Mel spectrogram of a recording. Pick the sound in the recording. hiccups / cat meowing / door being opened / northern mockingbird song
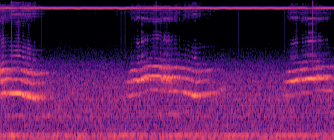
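cat meowing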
